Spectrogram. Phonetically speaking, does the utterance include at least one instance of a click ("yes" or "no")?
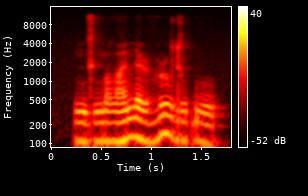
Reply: no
